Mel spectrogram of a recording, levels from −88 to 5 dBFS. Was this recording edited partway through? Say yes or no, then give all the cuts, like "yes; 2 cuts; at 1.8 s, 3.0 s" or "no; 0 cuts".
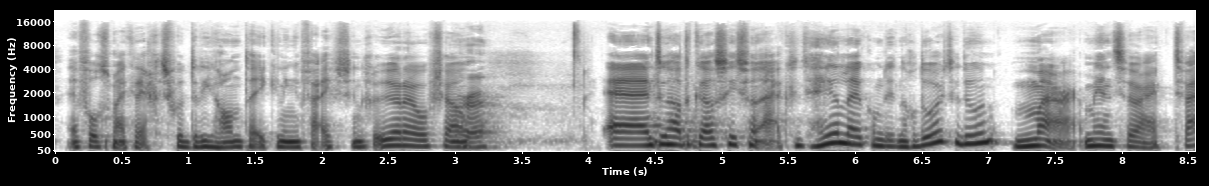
yes; 1 cut; at 4.0 s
